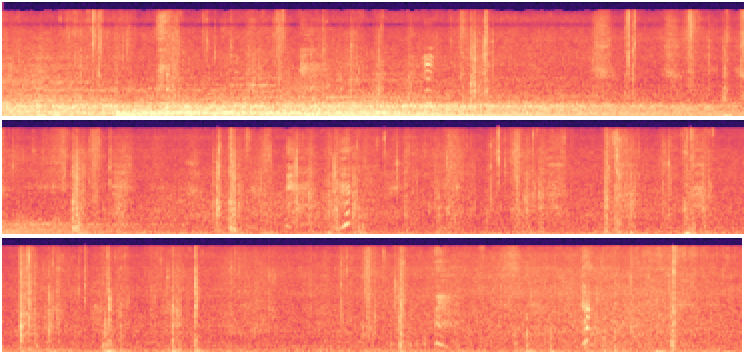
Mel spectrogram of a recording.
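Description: A climber's hands and feet scrape and knock on rock.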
